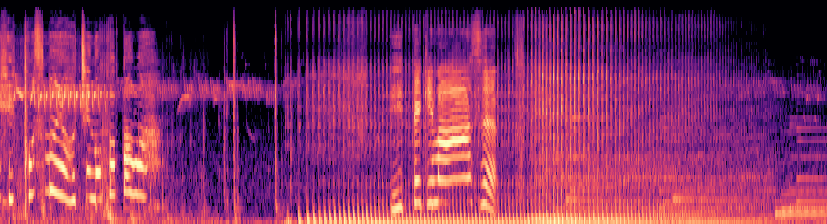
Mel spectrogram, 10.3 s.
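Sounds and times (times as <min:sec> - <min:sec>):
speech: 0:00.0 - 0:02.1, 0:04.9 - 0:06.4
sharp clicks of a moped engine starting: 0:00.2 - 0:03.9
moped engine chugging: 0:03.6 - 0:10.3.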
